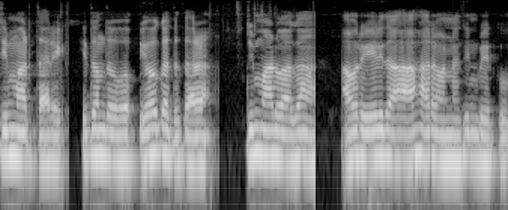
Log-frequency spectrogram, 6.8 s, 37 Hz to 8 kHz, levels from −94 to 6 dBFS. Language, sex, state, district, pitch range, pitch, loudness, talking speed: Kannada, male, Karnataka, Dakshina Kannada, 125-140 Hz, 130 Hz, -15 LUFS, 95 wpm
